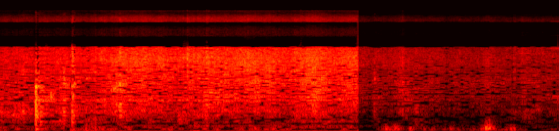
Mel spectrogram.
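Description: Rice and vegetables sizzling in hot oil in a steel kadai as boiled rice is tipped in and tossed with a spatula, with a couple of sharp knocks of the spatula on the pan in the first second. About four and a half seconds in the sizzle drops off suddenly to a much quieter hiss with a few soft knocks of stirring.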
